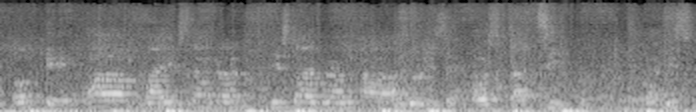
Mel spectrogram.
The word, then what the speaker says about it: OSTATEE: My Instagram handle is Ostati. That is spelled OSTATEE.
